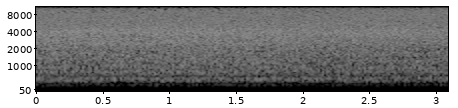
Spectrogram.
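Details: Honey bees cleaning out wax, flying heavily laden with honey; a thick, unbroken, even drone of many wings, broad and hissy, holding the same level throughout.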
